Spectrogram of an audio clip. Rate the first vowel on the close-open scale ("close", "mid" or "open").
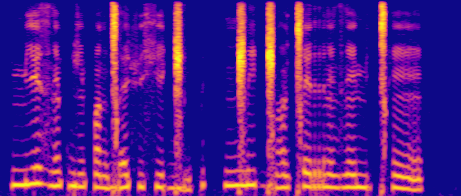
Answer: mid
